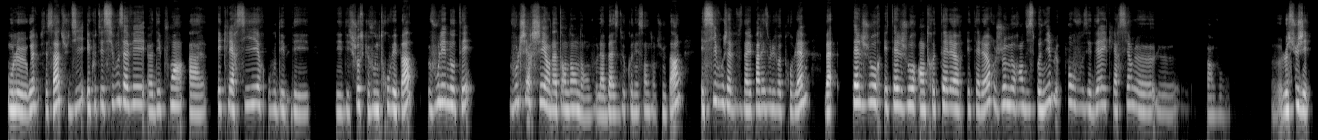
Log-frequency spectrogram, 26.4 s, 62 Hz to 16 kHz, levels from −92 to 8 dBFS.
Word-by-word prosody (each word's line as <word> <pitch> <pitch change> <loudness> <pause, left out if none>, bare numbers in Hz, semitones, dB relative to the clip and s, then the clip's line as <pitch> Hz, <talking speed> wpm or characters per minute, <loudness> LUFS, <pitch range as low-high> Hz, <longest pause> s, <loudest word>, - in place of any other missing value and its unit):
Ou 210 -1 +7
le 205 -2 +6
ouais 225 +5 +1
c'est 205 - -8
ça. 220 +6 +6
Tu 250 - -14
dis: 225 +9 -6
«Écoutez 240 +2 -3
si 235 +2 -3
vous 285 +1 -3
avez, 260 0 +1
heu, 195 - 0
des 215 +3 -3
points 240 +4 0
à 185 -1 -1 0.3
éclaircir 230 +3 -1
ou 210 0 -7
des 205 0 -4
b - - -15
des 185 -1 -6 0.5
des 190 -1 -4
des 195 +1 -8
choses 245 +4 -1
que 240 - -6
vous 210 +2 -1
ne 205 - +7
trouvez 215 0 +2
pas, 210 +5 +6 0.2
vous 220 +5 -2
les 275 0 +5
notez. 245 - +1 0.7
Vous 225 +5 -5
le 280 - -3
cherchez 285 -1 +1
en 220 -2 +2
attendant 210 +1 +1
dans 175 -5 -2
v 170 - -18
la 175 -1 -2
base 185 0 -1
de 200 +2 -11
connaissance» 200 0 -6
dont 190 - -14
tu 185 - -11
me 180 - -6
parles: 275 - +4 0.4
«et 215 - +2
si 215 +8 0
je 285 - -2
vous 265 -2 -2
aj 240 - +3
v - - -8
vous 220 0 -16
n'avez 205 -1 +2
pas 220 +2 +2
résolu 220 0 -5
votre 205 -1 -6
problème, 210 - +1 0.3
bah, - - +5 0.4
tel 275 -1 +10
jour 265 0 +1
et 235 -2 -2
tel 245 -1 +5
jour 240 +1 +2
entre 215 0 +1
telle 230 +2 0
heure 215 -2 +2
et 210 - -7
telle 205 -2 -4
heure, 265 +4 +1
je 235 +3 -5
me 250 -2 +1
rends 230 0 -5
disponible 215 +8 -1
pour 275 -2 -2
vous 230 -2 -10
aider 210 +2 -2
à 245 - -3
éclaircir 240 0 -7
le 195 -4 -6
le, 185 +3 -18 0.6
enfin, 175 -1 -12
vos 175 -1 -23 1.0
heu, - - -13
le 200 +1 +6
sujet». 205 -1 +2
215 Hz, 195 wpm, -22 LUFS, 205-245 Hz, 1.0 s, tel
